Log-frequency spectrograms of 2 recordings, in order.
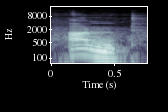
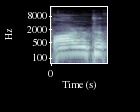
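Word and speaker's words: aunt: এখানে একটি ওয়ার্ড ব্যতিক্রম আছে, সেটি হলো এ ইউ এন টি আন্ট। এখানে কিন্তু অন্ট উচ্চারণ হয় না, আন্ট, যার অর্থ হলো পিসি বা মাসি।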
